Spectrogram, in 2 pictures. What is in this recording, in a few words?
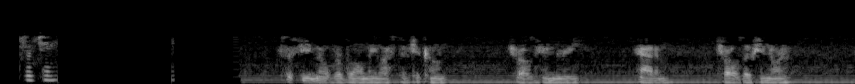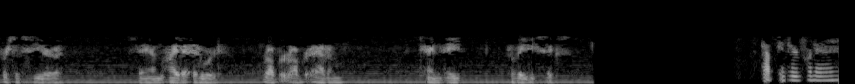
Sheriff Dispatch, scanner; Mesa County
